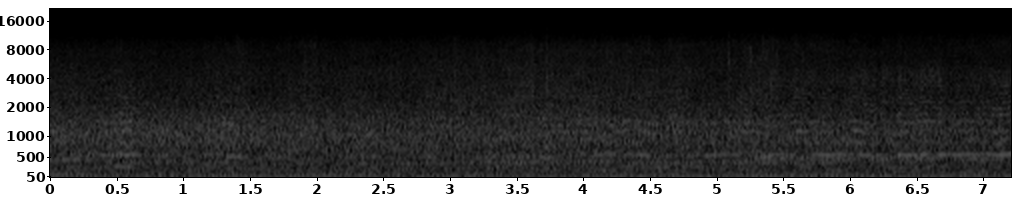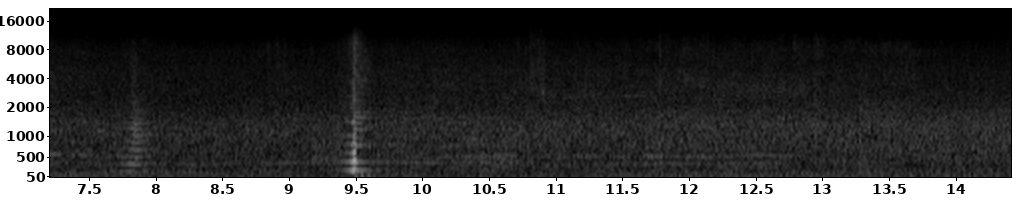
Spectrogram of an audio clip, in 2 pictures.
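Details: Honey bees around a hive being checked for the first time, a soft steady hum of many bees throughout, broken by a sharp knock midway and a fainter one shortly before.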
